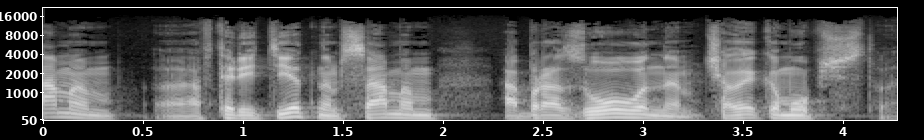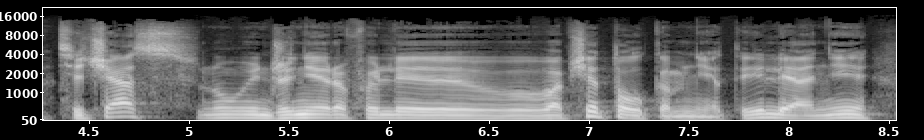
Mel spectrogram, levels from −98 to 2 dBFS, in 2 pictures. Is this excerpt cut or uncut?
uncut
